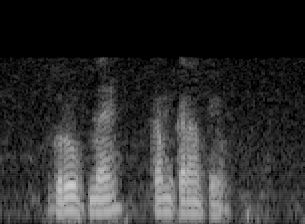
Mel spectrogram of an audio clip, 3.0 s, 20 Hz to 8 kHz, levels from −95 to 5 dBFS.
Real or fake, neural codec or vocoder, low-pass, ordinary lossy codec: real; none; 7.2 kHz; AAC, 16 kbps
